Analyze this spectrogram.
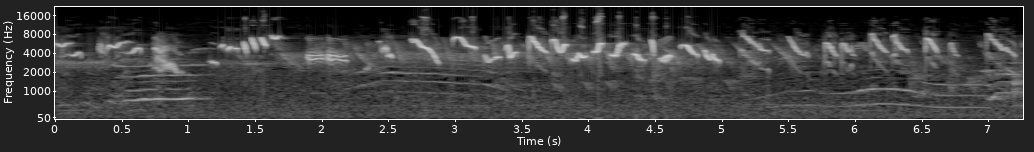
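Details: Captive white-eye from Indonesia, kept as a songbird, in a long, fast, tightly packed song: rapid high twittering notes, many sharply rising and falling, run together with barely a pause, over a faint lower whistled tone.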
